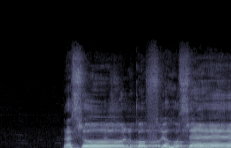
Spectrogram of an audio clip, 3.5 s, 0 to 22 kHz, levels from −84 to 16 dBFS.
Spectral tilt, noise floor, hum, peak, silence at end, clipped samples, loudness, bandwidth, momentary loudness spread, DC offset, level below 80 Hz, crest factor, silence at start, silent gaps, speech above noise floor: -5 dB/octave; -67 dBFS; none; -6 dBFS; 0 s; under 0.1%; -18 LUFS; 15 kHz; 9 LU; under 0.1%; -58 dBFS; 12 dB; 0.95 s; none; 50 dB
